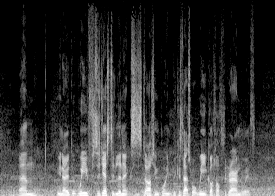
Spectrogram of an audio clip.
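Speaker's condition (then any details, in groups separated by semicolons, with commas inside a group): No condition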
